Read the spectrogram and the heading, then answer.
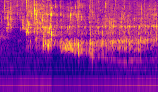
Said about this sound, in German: du gießt mir gerade neuen Tee ein. Das ist jetzt für den Sound. Für den Sound.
